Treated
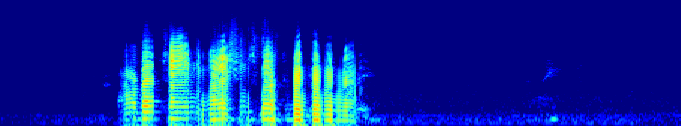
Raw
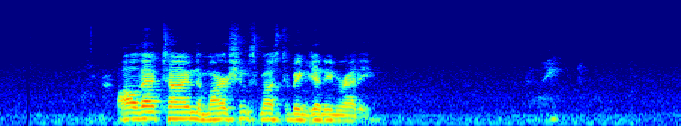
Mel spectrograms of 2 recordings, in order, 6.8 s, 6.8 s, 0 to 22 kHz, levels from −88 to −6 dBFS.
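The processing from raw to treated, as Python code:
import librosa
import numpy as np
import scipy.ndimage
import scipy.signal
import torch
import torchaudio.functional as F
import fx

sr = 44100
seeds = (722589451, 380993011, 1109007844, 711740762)

y = fx.rider(x, sr, range_db=10, speed_s=0.5)
y = fx.cheby_harmonics(y, sr, harmonics=(3,), levels_db=(-9,), full_scale_db=-14.0)
y = fx.high_shelf_res(y, sr, hz=2400.0, db=10.5, q=1.5, at=(1.59, 2.68), fade=0.02)
y = y * librosa.db_to_amplitude(8.0)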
